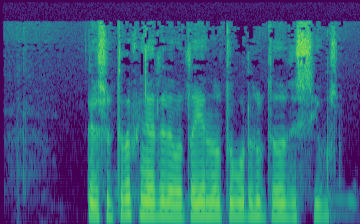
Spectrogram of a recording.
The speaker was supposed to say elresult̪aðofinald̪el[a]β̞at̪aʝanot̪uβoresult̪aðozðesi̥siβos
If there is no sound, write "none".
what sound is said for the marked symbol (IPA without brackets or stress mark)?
a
